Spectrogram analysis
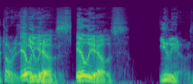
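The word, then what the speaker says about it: Elio's: Isn't it Ilios? I thought it was Elios. Ilios. Elios, not Ilios.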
